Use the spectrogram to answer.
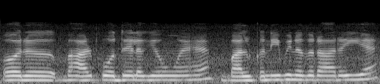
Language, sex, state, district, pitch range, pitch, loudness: Hindi, female, Haryana, Charkhi Dadri, 195-210 Hz, 200 Hz, -13 LUFS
